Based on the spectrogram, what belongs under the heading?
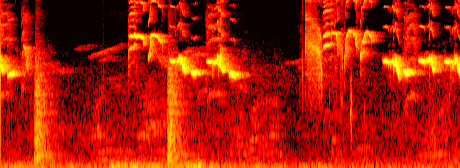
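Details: Oriental magpie-robin song used as a lure to provoke other magpie-robins. Clear, high, whistled phrases slur downward in short series, with sharp clicks and sudden bursts of bright notes between them.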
